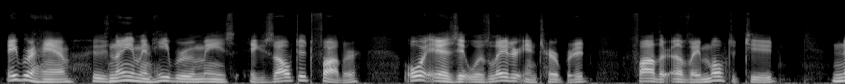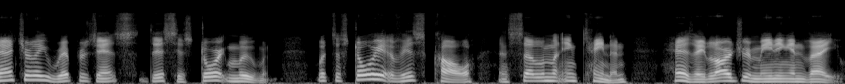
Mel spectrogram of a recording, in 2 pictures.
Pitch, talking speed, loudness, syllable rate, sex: 140 Hz, 140 wpm, -20 LUFS, 4.9 syllables/s, male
